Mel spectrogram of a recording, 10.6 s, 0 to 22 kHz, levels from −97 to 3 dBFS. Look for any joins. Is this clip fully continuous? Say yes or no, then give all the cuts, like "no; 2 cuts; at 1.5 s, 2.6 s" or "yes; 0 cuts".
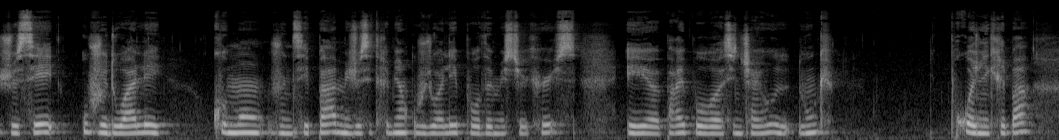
yes; 0 cuts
